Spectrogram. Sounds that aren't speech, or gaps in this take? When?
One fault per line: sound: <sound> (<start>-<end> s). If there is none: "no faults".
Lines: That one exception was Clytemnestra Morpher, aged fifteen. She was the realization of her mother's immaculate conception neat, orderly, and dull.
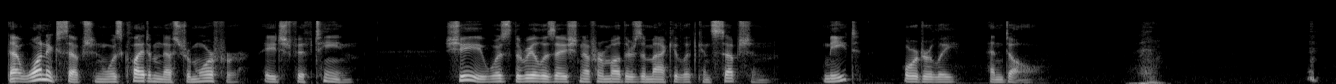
sound: breath (11.3-11.7 s)
sound: whoosh (13.1-13.2 s)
